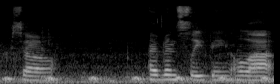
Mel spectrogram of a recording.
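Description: Loud noise is present behind the speaker. She is a woman. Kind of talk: casual vlog chat. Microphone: phone near.

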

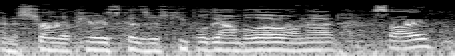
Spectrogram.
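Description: A man speaks over clear crowd noise in the background and clear background noise.

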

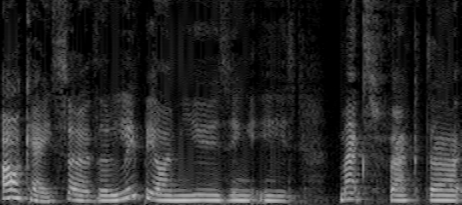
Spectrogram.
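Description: A woman talks with a somewhat breathy voice. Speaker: beauty vlogger. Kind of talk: casual makeup tutorial chat. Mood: relaxed, cheerful. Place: home room. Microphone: phone near.

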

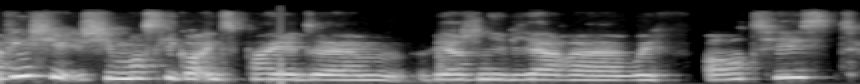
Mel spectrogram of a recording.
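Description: A woman with a French accent and a high pitch, at a moderate pace against a quiet background. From France. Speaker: fashion graduate, panellist; panellist. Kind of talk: panel discussion. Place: home room. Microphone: video call.

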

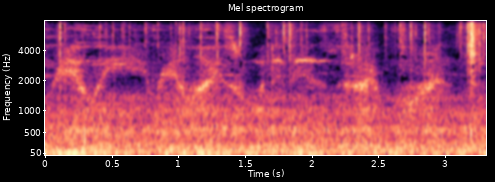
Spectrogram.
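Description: A woman whispers her words at a very slow pace. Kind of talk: casual vlog chat. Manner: soft, hushed ASMR murmur. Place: home room. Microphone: phone near.

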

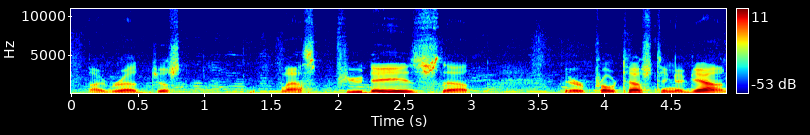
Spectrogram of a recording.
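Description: Over light background noise, a man with a very deep, low voice speaks at a fairly slow pace. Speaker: travel vlogger. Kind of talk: casual walking vlog commentary. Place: market. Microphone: phone near.

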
